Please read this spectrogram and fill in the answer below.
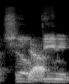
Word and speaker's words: Cialdini: I picked up a book by Robert Cialdini, and I think that's how you pronounce his last name. And it's the psychology. Cialdini. There you go. Yeah, Cialdini.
